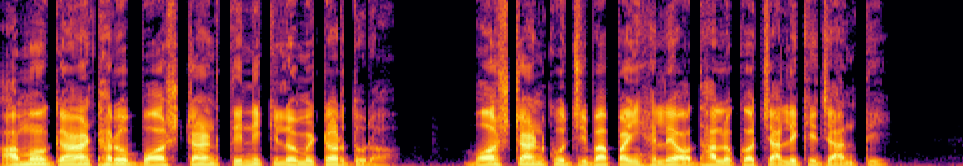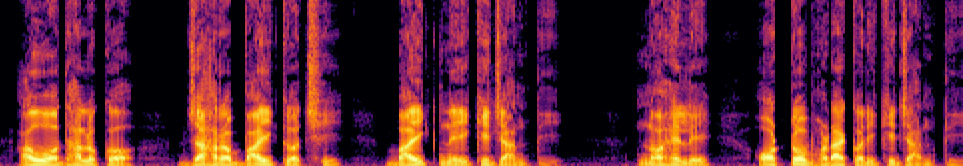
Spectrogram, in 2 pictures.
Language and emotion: Odia, neutral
